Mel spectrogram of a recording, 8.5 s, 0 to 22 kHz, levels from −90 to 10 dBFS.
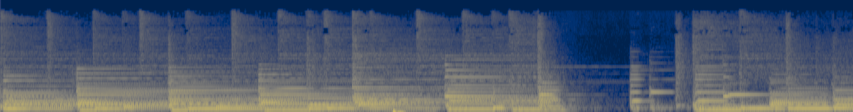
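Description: A phantom power thump lands at 3.93 s and runs to 4.10 s. Switching the supply on a live input sends a voltage step through the coupling capacitors. The result is a deep low thump peaking at about -14 dBFS that dies away within roughly 38 ms.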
